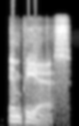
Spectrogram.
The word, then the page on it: MPS: British English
